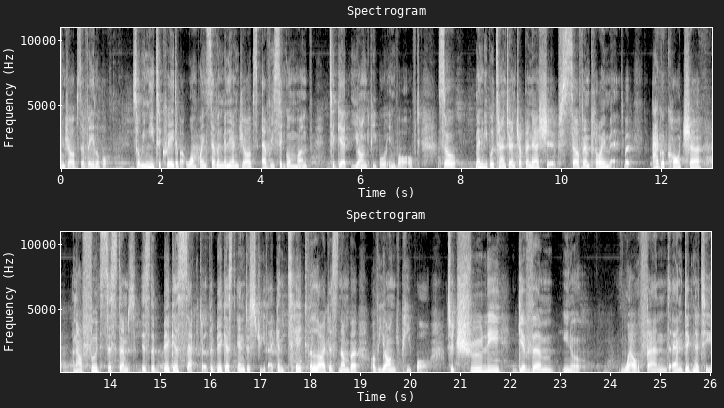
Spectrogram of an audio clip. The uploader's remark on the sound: This Nordic Talks episode is the last of five special podcast episodes, recorded at COP28 in Dubai.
